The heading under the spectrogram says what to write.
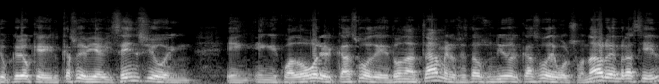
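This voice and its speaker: Delivered at a fairly quick pace, the speech shows ordinary pitch variation. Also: man, medium pitch for a man. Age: 60s. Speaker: political commentator and broadcaster. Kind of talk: interview. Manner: animated.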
